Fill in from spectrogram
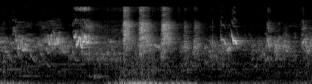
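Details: Budgerigars giving harsh squawks and scratchy chirps in short bursts, a few sharp rising notes standing out above the busy high chatter, with low thuds in the middle.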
